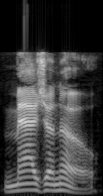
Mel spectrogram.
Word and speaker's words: Maginot: have mispronounced my name it's m which rhymes with badge uh as in duh and no as in more than you MAA no anyway thank you for having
